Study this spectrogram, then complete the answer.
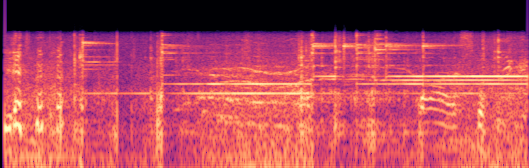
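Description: Metal floor plates ring out with sustained musical tones as a man steps on them.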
